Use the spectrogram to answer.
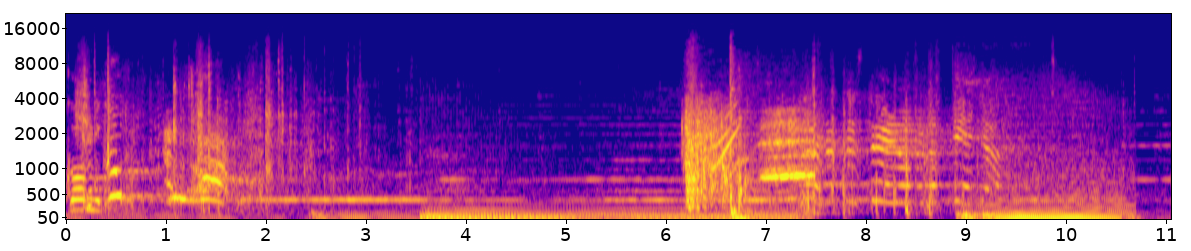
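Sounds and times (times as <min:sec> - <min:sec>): film soundtrack music: 0:00.0 - 0:11.0
sharp cracks: 0:06.2 - 0:08.6.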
